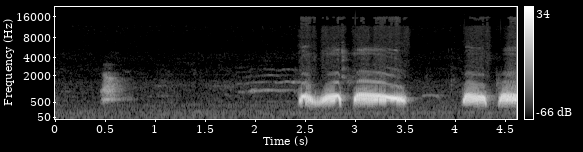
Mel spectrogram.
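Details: Spotted dove giving thúc gù coos in the early dawn twilight. A brief faint note comes first, then a quick series of deep hoarse coos: a wavering pair, a long level note, and another pair starting.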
